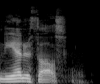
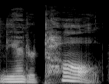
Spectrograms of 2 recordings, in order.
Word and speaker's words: Neanderthal: I said Neanderthal because that's how I grew up pronouncing it. But we're not supposed to pronounce it that way anymore because the name corresponds to an actual place in Germany. And in the German language, TH doesn't make the F sound. So the correct pronunciation is Neanderthal.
